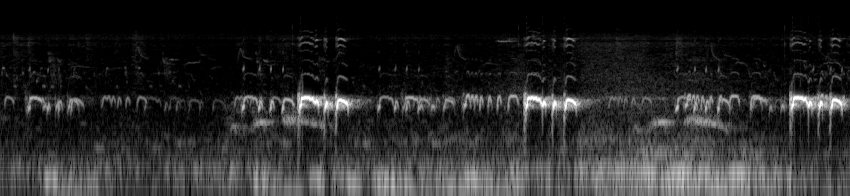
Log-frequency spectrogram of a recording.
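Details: Loud-voiced local zebra dove singing: bursts of rapid, bubbling coos every two to three seconds over a steady background of softer, looping dove notes.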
